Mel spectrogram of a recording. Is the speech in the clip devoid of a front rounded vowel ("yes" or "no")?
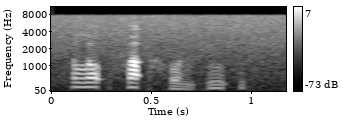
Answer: yes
